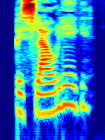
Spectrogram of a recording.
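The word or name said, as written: beslaglægge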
